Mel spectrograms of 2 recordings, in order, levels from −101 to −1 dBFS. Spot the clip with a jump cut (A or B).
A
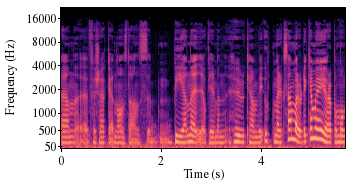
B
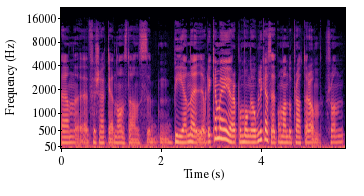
B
